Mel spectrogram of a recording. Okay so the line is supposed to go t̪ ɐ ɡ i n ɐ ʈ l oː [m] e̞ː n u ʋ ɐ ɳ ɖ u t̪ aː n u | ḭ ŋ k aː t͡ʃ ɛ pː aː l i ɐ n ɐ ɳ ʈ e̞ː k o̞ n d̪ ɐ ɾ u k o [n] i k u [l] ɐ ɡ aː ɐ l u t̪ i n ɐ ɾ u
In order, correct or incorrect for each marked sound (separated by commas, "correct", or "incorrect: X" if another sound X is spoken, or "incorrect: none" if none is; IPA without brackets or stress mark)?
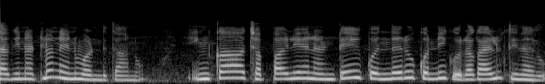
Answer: incorrect: n, incorrect: nː, incorrect: ɾ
